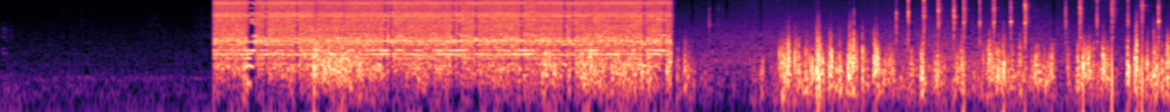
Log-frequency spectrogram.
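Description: After a second and a half of near silence, a belt grinder runs with a steady hiss and hum as the end of the wooden ash hammer handle is sanded on it; the sound starts and stops abruptly. Then come irregular knocks and handling clicks, with wind on the microphone.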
